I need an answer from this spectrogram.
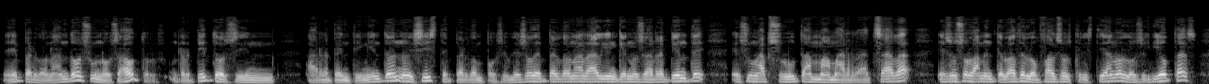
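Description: A man with a Spain Spanish accent preaching a verse-by-verse sermon, emphatic and scornful, with sudden loud, high bursts and a habit of tagging his points with "¿eh?". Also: brisk, slightly rough, no echo. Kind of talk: sermon, verse-by-verse Bible exposition.

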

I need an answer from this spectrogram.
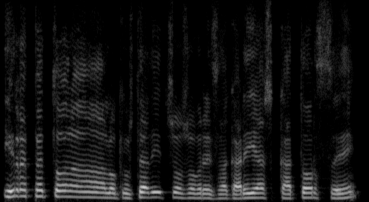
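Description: A man's voice: high-pitched, normal speed, darkish tone, clean tone, no room sound. A man arguing scornfully in a heated religious debate, lecturing his opponent. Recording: dull lo-fi dry recording.

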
